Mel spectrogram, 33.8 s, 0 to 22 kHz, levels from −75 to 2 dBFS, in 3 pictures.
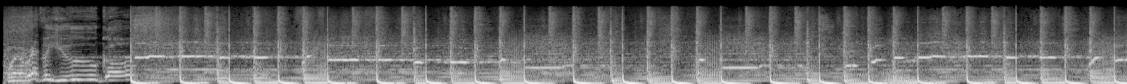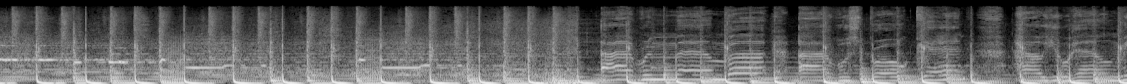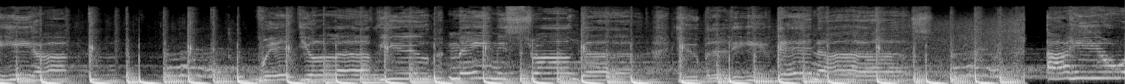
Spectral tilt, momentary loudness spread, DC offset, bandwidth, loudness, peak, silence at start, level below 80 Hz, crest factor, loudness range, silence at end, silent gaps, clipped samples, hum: -6 dB/octave; 4 LU; under 0.1%; 16.5 kHz; -12 LUFS; 0 dBFS; 0.05 s; -12 dBFS; 10 dB; 3 LU; 0 s; none; under 0.1%; none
